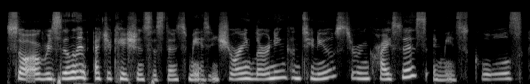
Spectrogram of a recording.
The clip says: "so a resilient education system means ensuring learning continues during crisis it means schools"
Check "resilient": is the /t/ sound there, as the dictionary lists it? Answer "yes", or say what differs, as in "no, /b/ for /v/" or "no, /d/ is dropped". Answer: yes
